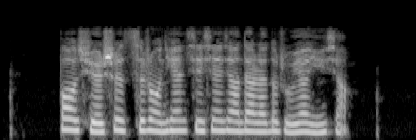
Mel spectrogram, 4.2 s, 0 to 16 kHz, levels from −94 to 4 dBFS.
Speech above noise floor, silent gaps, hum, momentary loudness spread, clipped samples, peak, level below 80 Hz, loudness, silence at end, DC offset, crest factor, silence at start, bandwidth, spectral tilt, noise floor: 39 dB; none; none; 9 LU; under 0.1%; -4 dBFS; -62 dBFS; -17 LUFS; 0.7 s; under 0.1%; 16 dB; 0.6 s; 7.4 kHz; -4.5 dB/octave; -56 dBFS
